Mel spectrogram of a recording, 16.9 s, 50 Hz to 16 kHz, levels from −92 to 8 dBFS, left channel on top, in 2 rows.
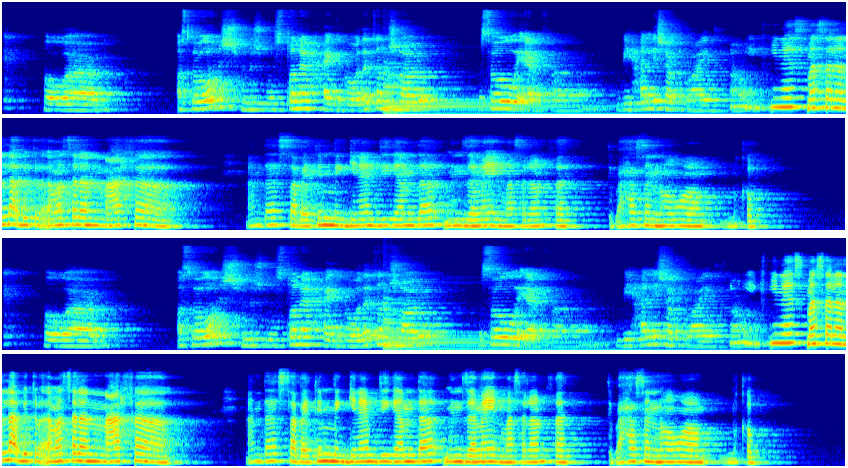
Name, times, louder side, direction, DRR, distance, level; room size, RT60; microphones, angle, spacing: voice 1, 0.4-1.0 1.7-4.3 4.8-7.5, left 1 dB, 60° left, -4 dB, 3.3 m, -31 dB
sound 1, 3.8-7.4, left 1 dB, 20° right, 1.6 m, -41 dB
voice 2, 7.3-10.1 10.9-14.1 14.5-16.0, right 3 dB, 50° right, 10 dB, 0.6 m, -21 dB
7.0 x 6.2 x 7.4 m, 0.82 s
head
